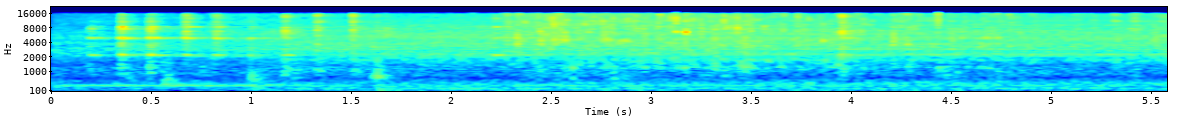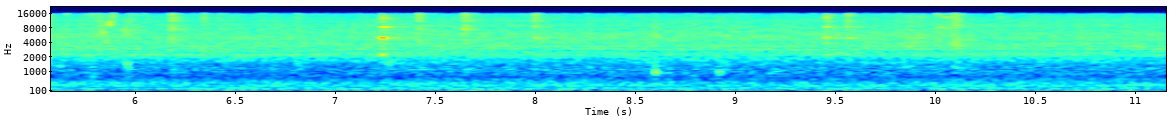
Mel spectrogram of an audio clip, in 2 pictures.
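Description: Chicken broth pouring from a can into a pot of melted butter: a steady liquid pour, with a few light metallic clinks from the can in the first two seconds.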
